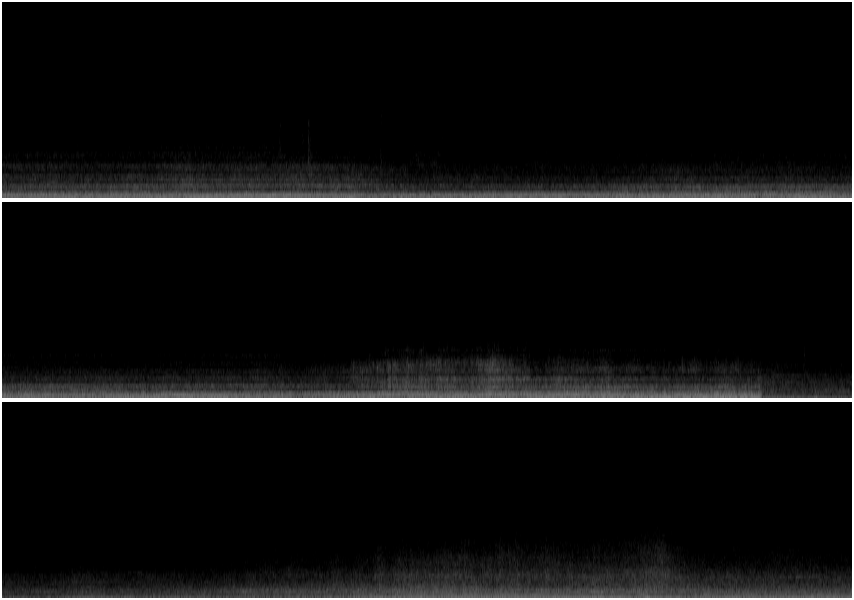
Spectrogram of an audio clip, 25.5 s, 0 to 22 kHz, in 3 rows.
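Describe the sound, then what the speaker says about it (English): Porsche 911 race cars race at the Red Bull Ring in a Porsche Sports Cup Suisse round. Loud engines drone and rise in pitch, then the note drops sharply under braking before building again. "You can hear a definitive change in engine note when the drivers go on the brakes"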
